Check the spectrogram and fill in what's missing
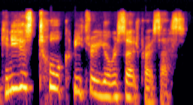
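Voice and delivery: normal talking voice

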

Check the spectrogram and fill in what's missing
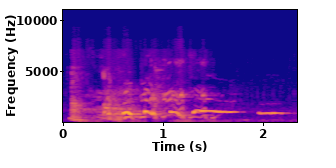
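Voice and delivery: high shrill burst of laughter; loud shrieking laugh. Real, not acted. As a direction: crack up loudly. Laughs at "cooked" shoes.

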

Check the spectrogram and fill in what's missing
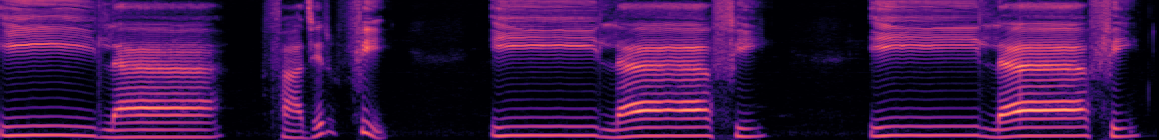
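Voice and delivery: "ই লা ফি" read very slowly, vowels held long; drawn-out recitation. Shown as a demonstration. Teacher models the full word, slowly. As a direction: stretch the লা and the ফি one alif each. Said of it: "লাম খাড়া জবর লা".

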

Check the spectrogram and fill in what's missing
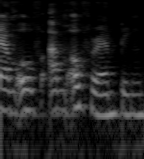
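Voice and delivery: usual speaking voice

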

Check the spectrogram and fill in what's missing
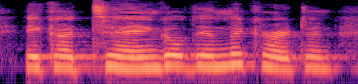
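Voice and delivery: ordinary delivery

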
